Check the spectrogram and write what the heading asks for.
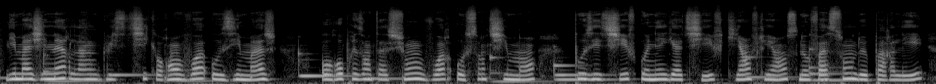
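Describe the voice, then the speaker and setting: A woman reading a definition aloud in a measured way. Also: a little high, level tone. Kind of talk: scripted narration. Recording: voice over marimba music.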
